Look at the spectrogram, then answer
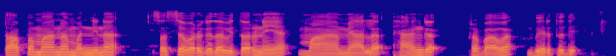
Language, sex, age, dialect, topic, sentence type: Kannada, male, 25-30, Dharwad Kannada, agriculture, question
